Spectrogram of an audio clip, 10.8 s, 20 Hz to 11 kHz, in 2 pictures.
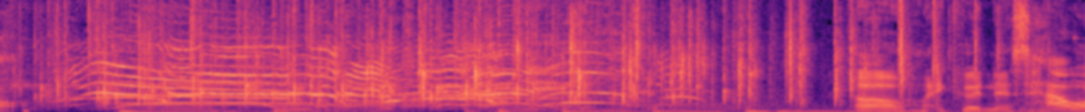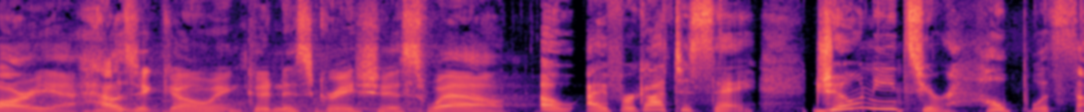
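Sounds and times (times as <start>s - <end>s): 
audience cheering with whoops and shouts: 0.0s - 4.5s
audience applause: 0.0s - 5.2s
speech: 4.3s - 10.8s.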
